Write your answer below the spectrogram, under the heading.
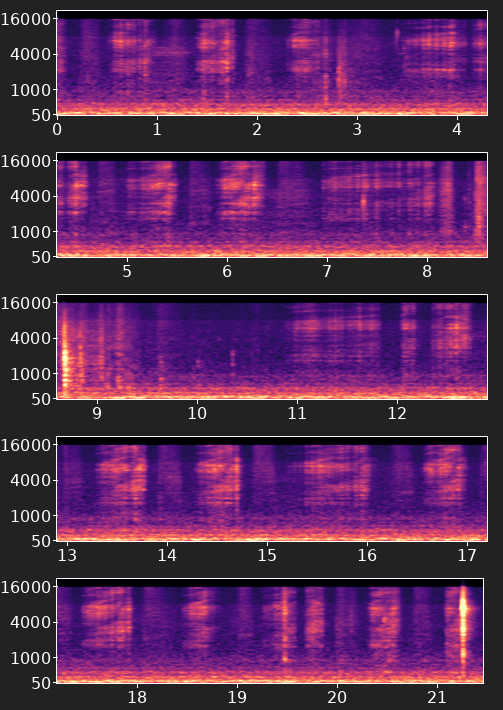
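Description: Scissors snipping again and again in short, irregular cuts, trimming the seam allowance of a sewn fabric bag flap. A sharper click stands out about nine seconds in, over a faint steady hum.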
